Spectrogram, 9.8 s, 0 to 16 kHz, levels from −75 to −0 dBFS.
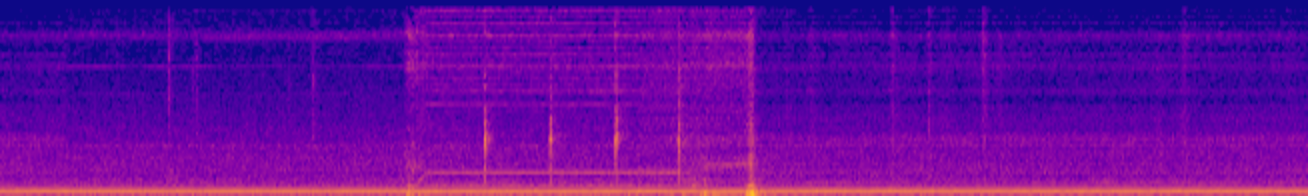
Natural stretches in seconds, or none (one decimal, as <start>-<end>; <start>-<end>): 0.5-4.8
